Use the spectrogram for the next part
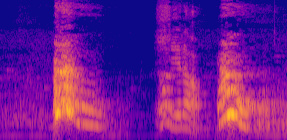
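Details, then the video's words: Bratty pet dog in the Philippines talking back and getting salty: three short, harsh, grumbling barks, each under half a second, separated by brief silences, with a person's voice nearby. "Bratty dog talking back and get salty!!"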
